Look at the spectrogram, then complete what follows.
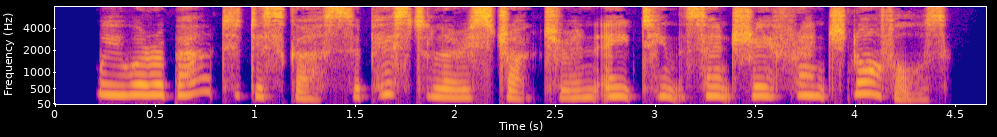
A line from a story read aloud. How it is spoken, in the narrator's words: Philippa murmured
